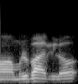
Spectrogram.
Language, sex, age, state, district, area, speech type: Kannada, male, 18-30, Karnataka, Kolar, rural, conversation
